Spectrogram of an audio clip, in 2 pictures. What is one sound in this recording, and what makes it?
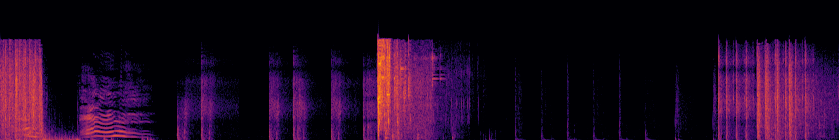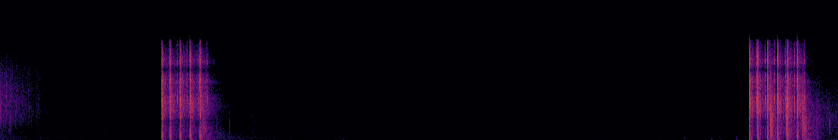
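Rifle fire rattles in short, rapid bursts.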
